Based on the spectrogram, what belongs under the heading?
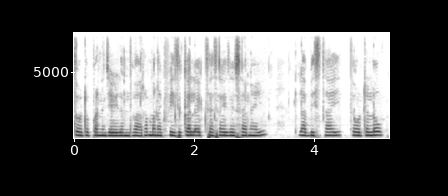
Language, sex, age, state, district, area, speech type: Telugu, female, 18-30, Telangana, Hyderabad, rural, spontaneous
